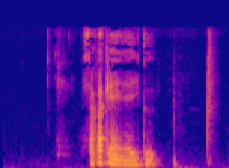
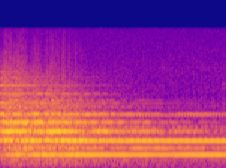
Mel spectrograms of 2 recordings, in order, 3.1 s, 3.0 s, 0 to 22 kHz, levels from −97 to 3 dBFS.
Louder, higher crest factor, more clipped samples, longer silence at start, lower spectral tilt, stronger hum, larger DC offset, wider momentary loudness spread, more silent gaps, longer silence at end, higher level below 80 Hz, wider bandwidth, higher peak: second, -22 LUFS vs -12 LUFS; first, 26 dB vs 8 dB; neither; first, 0.75 s vs 0 s; about the same, -5 dB/octave vs -6 dB/octave; second, none vs 60 Hz at -50 dBFS; second, under 0.1% vs 0.1%; first, 25 LU vs 7 LU; neither; first, 0.25 s vs 0 s; first, -46 dBFS vs -58 dBFS; first, 11.5 kHz vs 9.8 kHz; about the same, 0 dBFS vs -2 dBFS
